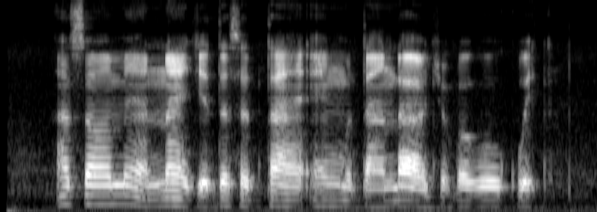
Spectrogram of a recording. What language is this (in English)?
Kalenjin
